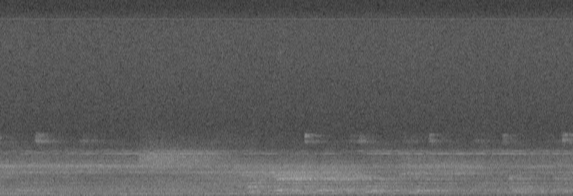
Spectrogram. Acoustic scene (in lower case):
subway station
